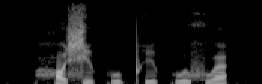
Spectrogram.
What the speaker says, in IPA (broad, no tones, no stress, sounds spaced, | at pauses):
h ɒ ɕ i kʷ i pʰ i kʷ i xʷ æ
